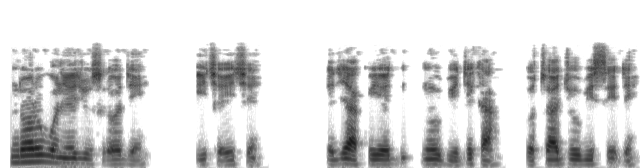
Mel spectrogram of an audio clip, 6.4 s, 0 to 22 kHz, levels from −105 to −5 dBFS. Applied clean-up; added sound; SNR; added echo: none; none; none; none.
